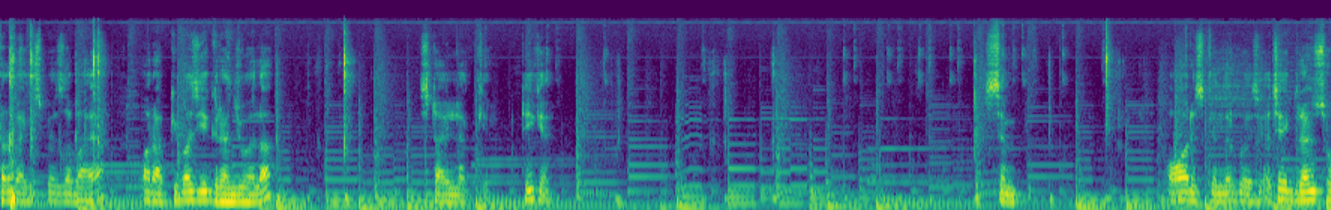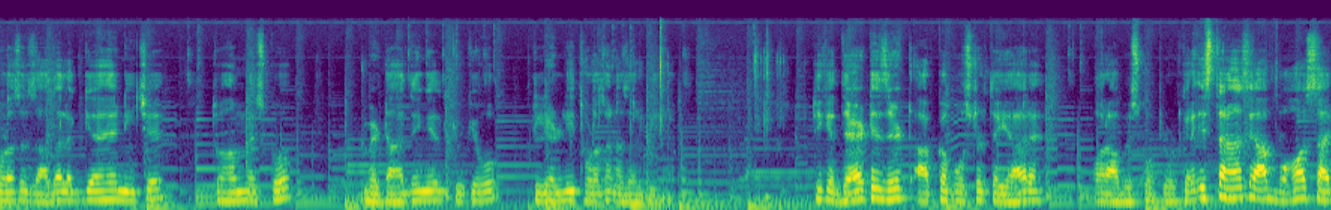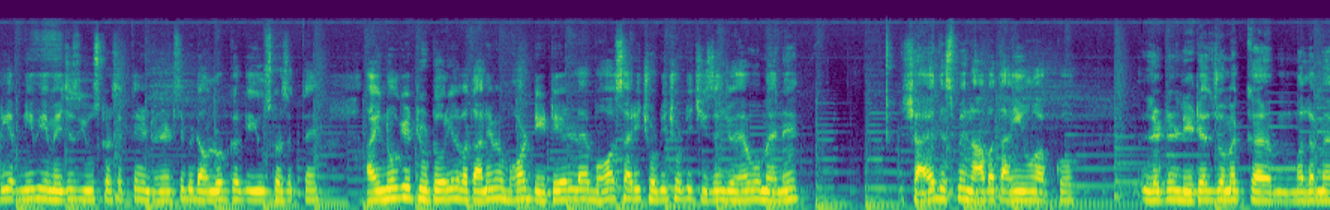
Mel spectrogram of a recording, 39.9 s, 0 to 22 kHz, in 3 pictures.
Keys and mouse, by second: 0.3 alt+BackSpace, 1.0 ctrl+d, 3.3 ctrl+KP_Subtract, 5.0 click, 6.2-7.2 shift+drag, 8.6 click, 9.4 click, 9.7 click, 10.0 z, 10.2 click, 10.4 click, 10.7 space, 10.8 click, 11.4 v, 14.3 e, 15.4 click, 16.9 Caps_Lock, 17.6 click, 17.9 click, 18.3 click, 19.3 z, 19.5 alt+click, 19.7 alt+click, 20.2 space, 20.3 click, 21.2 v, 24.2 click.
